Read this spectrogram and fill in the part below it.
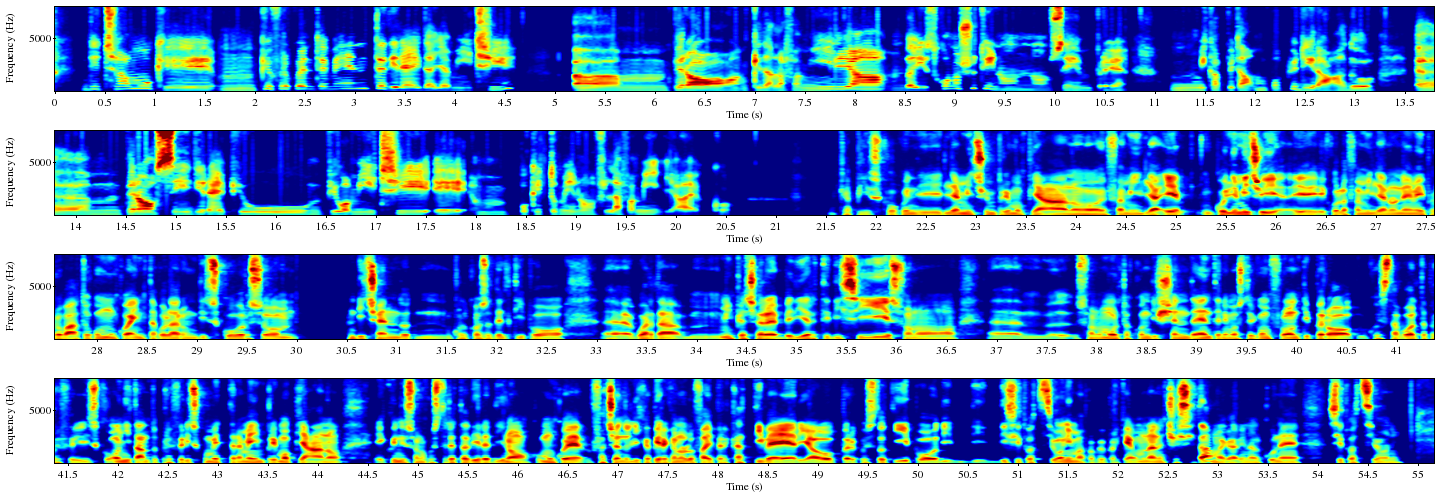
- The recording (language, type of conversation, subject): Italian, advice, Come posso dire di no senza sentirmi in colpa?
- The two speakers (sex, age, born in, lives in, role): female, 20-24, Italy, Italy, user; male, 20-24, Italy, Italy, advisor
- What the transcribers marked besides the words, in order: distorted speech; drawn out: "uhm"; drawn out: "più"; tapping; "proprio" said as "propio"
